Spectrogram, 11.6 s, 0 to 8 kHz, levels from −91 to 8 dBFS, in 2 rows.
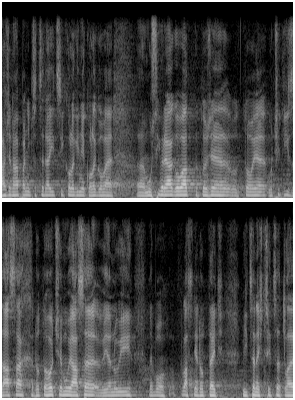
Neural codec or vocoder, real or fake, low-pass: none; real; 7.2 kHz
